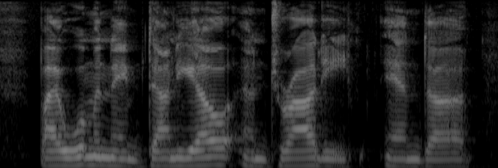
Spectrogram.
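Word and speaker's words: Andrade: A lot of times people get the name wrong, but it's Danielle Andradi.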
